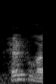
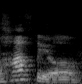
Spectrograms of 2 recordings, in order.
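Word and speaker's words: half: 또 반칸다고 잘못 들어 또 룸이요 이렇게 하지 말고 이거요 이거 헬프가 아니고 하프요. 하프.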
